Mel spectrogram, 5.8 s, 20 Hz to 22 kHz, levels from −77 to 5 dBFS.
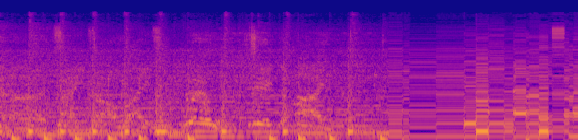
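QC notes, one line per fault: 3.89–5.79 s, robotic sound from repeated short buffers: the sound collapses into a rigid, metallic buzz pitched at 100 Hz that runs to the end of the clip. It only loosely tracks the underlying audio, with essentially every moment replaced by repetition. The likely cause is new audio arriving too seldom, so playback loops the last block of about 10 ms while fresh material is skipped, and that fixed loop period imposes the steady 100 Hz tone.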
